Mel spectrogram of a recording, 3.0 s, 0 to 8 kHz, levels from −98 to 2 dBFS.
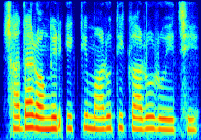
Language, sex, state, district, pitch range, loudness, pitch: Bengali, female, West Bengal, Cooch Behar, 235-260 Hz, -16 LUFS, 245 Hz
